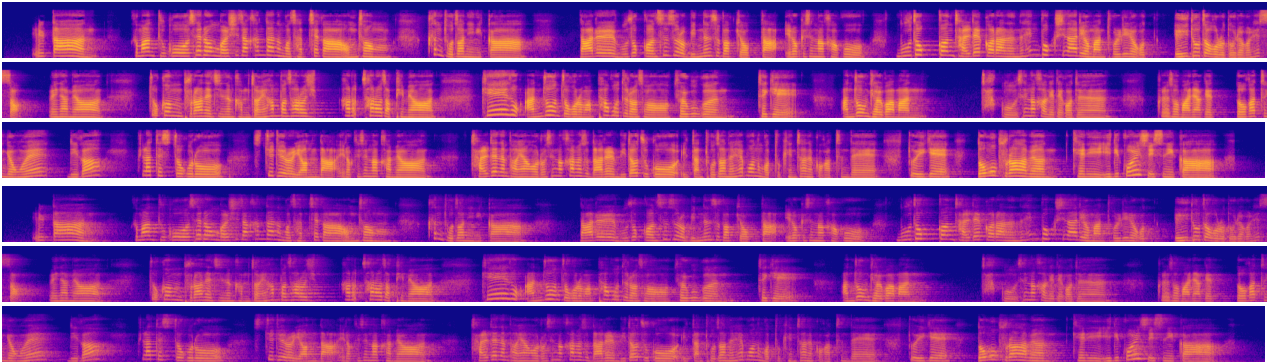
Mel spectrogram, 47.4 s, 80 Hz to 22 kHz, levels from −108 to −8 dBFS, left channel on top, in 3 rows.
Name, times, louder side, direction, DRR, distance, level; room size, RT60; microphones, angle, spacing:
voice 1, 0.4-1.2 1.6-6.8 7.2-14.3 14.7-16.1 16.4-19.7 20.0-25.0 25.3-27.3 28.1-30.0 30.3-31.0 31.2-32.2 32.4-32.9 33.4-34.6 34.9-37.0 37.5-47.0, left 9 dB, 85° left, 0.3 m, -30 dB
10.5 x 9.9 x 5.8 m
head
